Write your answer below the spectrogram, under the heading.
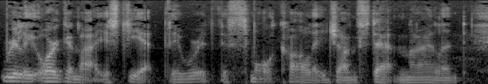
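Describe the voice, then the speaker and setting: A woman with vocal fry and lively intonation at a moderate pace. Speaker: newspaper columnist and author. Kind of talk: interview. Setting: studio. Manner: halting.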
